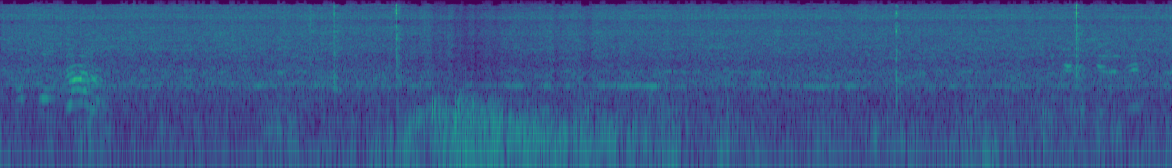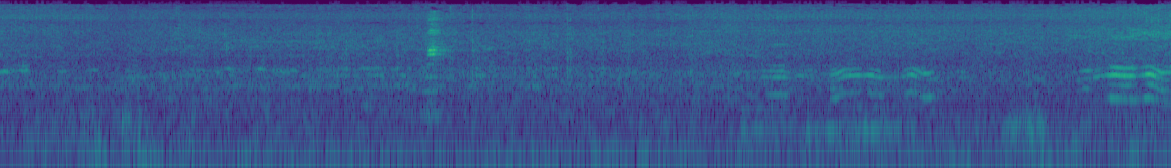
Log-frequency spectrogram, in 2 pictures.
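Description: A motorcycle engine hums steadily while riding along a road, a constant mid-pitched drone with wind rush, with people talking over it throughout.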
